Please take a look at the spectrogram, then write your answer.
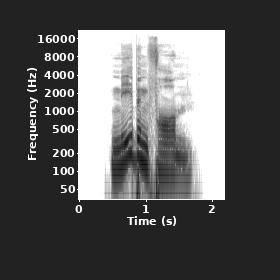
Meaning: variant
- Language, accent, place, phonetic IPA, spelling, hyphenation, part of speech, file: German, Germany, Berlin, [ˈneːbn̩ˌfɔʁm], Nebenform, Ne‧ben‧form, noun, De-Nebenform.ogg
